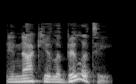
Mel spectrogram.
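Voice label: "inoculability", British English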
